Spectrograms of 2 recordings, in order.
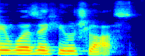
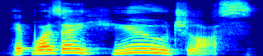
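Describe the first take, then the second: First: It is said flatly, without emotion. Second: It is said with emotion and lively intonation. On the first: The speaker calls it wrong. "there's no emotion there" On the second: The speaker calls it right. "put some emotion and intonation into it"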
